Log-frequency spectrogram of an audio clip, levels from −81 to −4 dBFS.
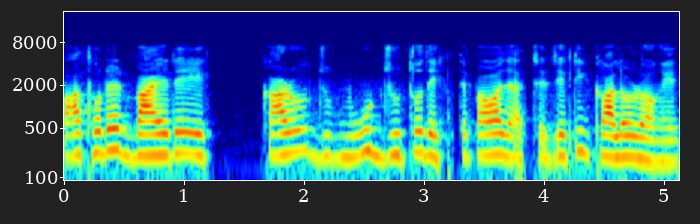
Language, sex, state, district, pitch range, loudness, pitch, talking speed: Bengali, female, West Bengal, Jalpaiguri, 200-220 Hz, -23 LUFS, 205 Hz, 150 wpm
